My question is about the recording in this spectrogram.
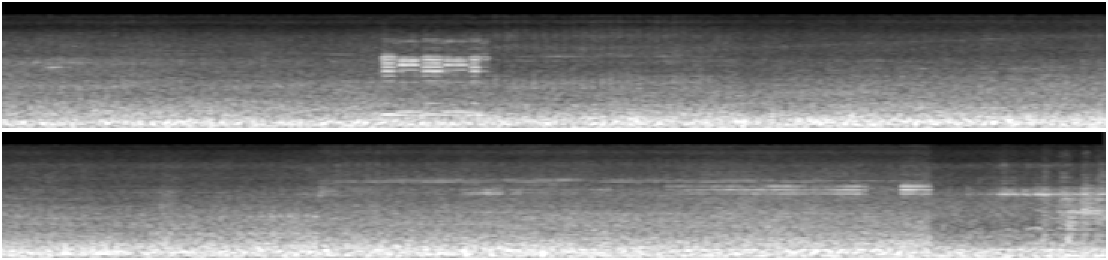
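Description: Steady road traffic rumble, with a short vehicle horn toot about two and a half seconds in and fainter high tones later.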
